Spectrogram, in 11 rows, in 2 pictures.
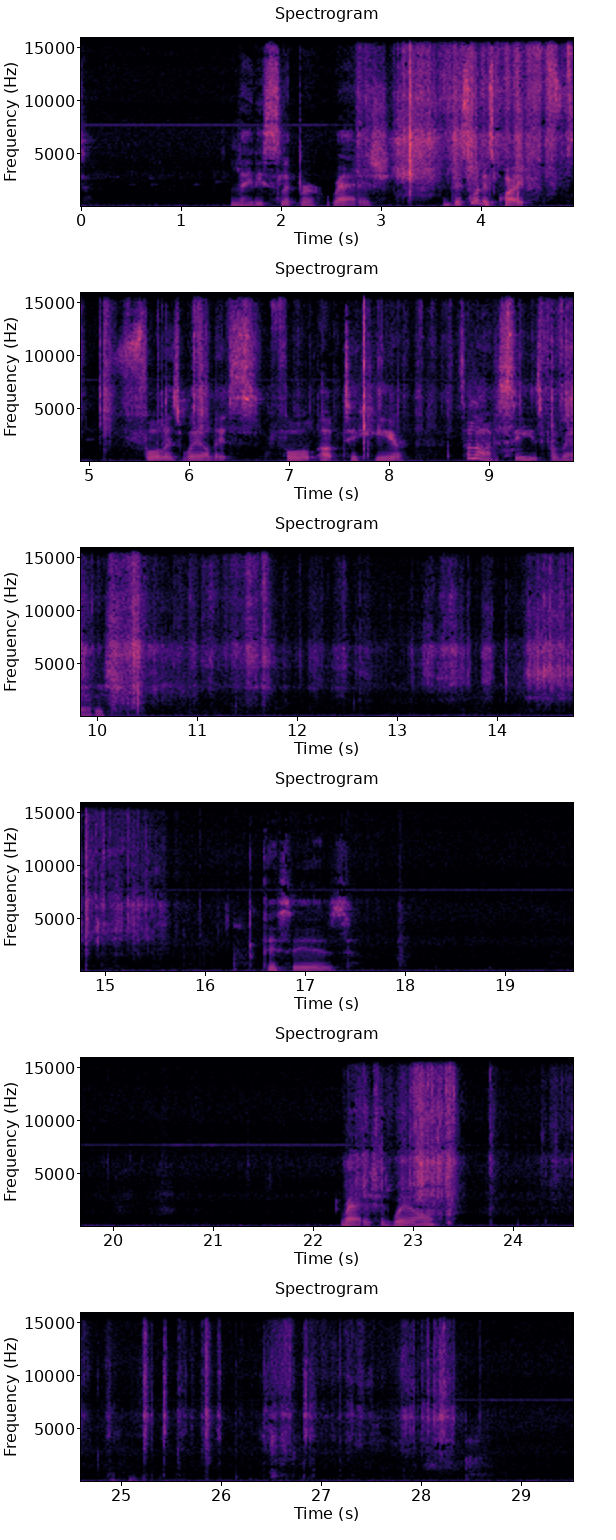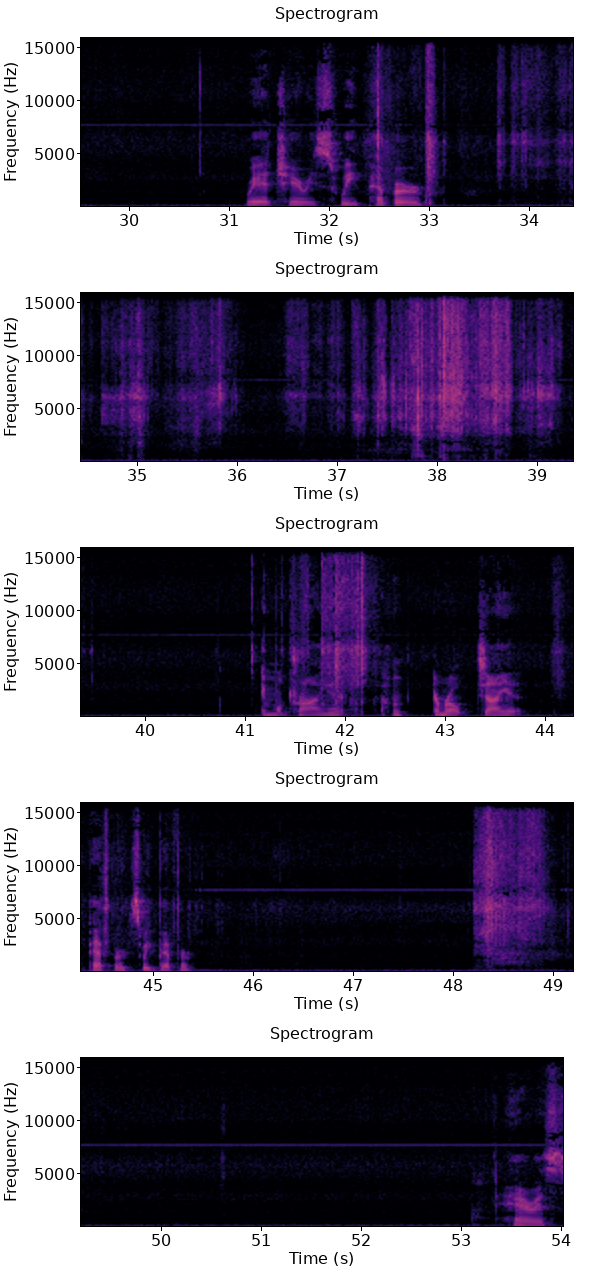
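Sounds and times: paper envelopes rustling: 2.8 - 15.8, 22.3 - 28.5, 32.5 - 39.3, 41.5 - 42.4, 48.2 - 49.1.

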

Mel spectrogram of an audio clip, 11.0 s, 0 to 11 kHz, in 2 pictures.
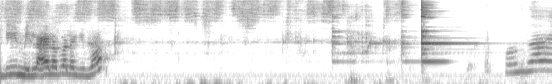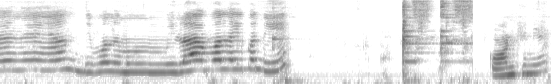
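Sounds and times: spoon scraping steel bowl: 0.0 - 4.4, 9.5 - 10.3
bowl ringing clink: 3.4 - 5.0.

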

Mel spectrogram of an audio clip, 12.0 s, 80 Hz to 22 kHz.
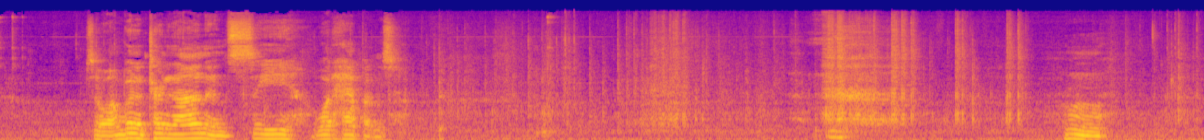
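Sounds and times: helmet padding rustling: 4.1 - 10.4
breathy grunt: 7.9 - 9.2.

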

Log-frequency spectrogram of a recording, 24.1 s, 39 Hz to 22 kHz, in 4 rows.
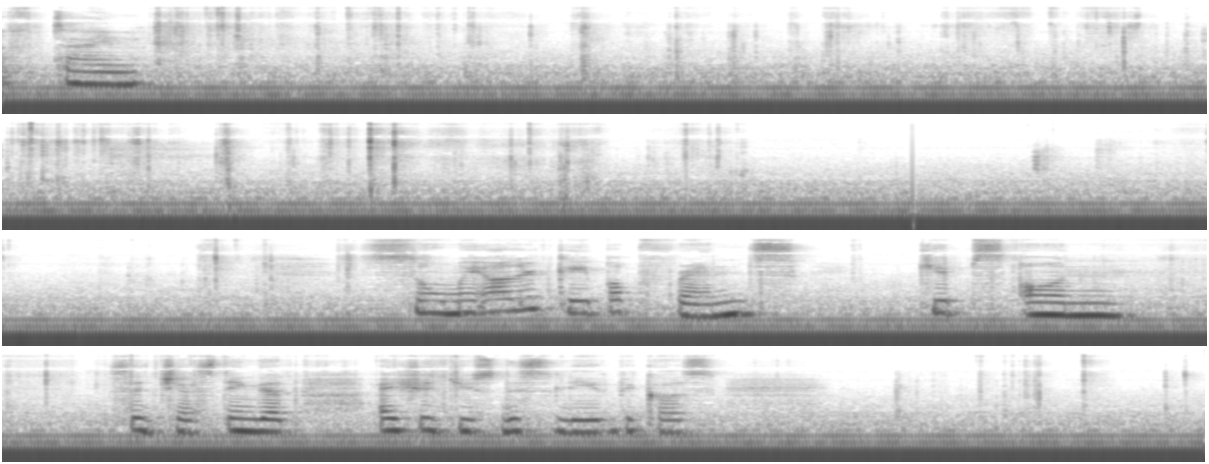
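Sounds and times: low hum: 0.0 - 24.0
plastic sleeves crinkling: 0.5 - 9.9, 11.8 - 14.2, 17.7 - 20.7, 22.5 - 24.0.

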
